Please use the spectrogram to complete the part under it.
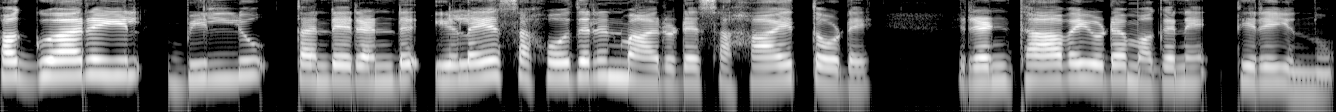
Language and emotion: Malayalam, neutral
